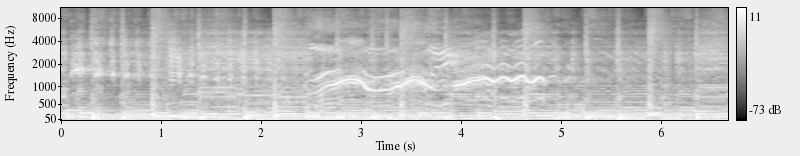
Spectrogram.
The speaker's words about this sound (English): I think they lifted that guitar riff. I think they lifted that guitar riff and that scream from everybody else.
